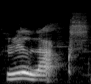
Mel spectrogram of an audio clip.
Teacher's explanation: the stress is on the second syllable LAX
